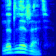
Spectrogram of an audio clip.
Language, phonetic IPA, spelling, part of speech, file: Russian, [nədlʲɪˈʐatʲ], надлежать, verb, Ru-надлежать.ogg
- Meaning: to have to (to do as a requirement)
